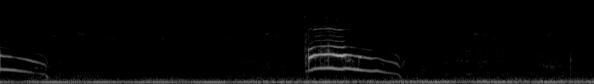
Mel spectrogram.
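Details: A pet cat in a squabble with its owner: the tail of one falling meow, then a loud drawn-out meow that slides downward over about a second, with a steady low hum underneath.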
